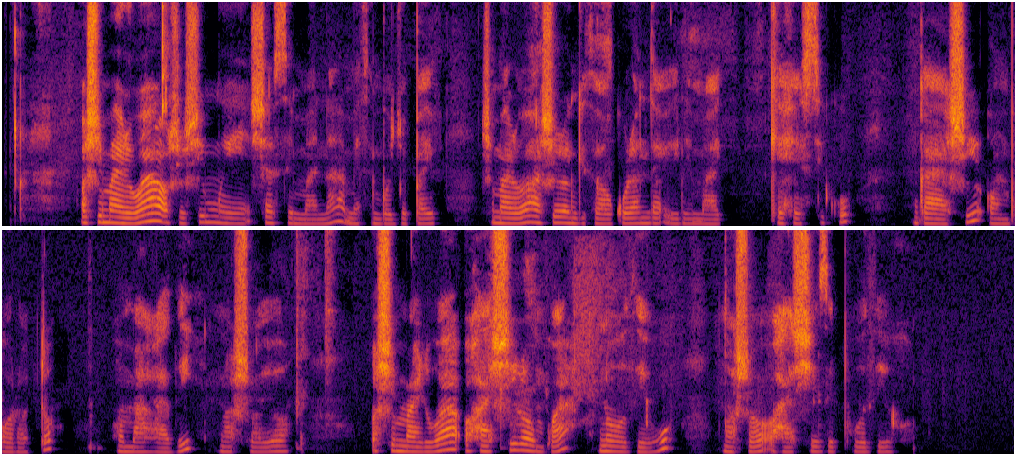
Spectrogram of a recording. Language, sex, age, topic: Oshiwambo, female, 18-24, finance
